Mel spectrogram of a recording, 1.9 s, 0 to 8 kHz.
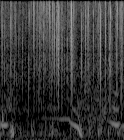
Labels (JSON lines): {"label": "biophony, cascading saw", "recorder": "SoundTrap 600 or HydroMoth"}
